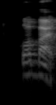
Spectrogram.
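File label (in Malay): "kobalt", Malay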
